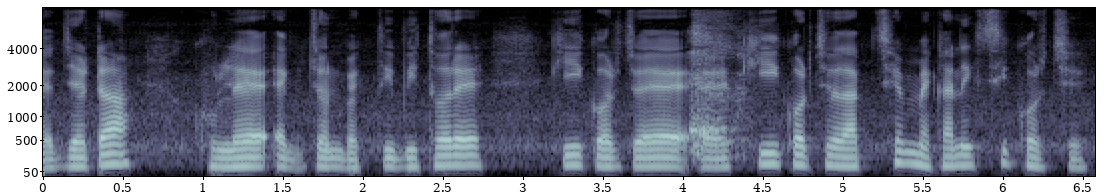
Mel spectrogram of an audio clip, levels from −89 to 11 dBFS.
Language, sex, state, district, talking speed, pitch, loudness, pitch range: Bengali, male, Assam, Hailakandi, 120 wpm, 120 Hz, -19 LUFS, 115-130 Hz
